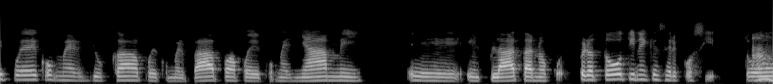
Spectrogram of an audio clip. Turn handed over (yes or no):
yes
